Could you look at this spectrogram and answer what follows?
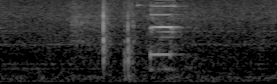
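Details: Alaris syringe pump module with PC unit being programmed in a demonstration, selecting syringe type and size: three short electronic beeps in quick succession, the last one longer; keypress tones.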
